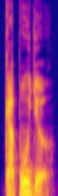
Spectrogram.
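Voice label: "CAPULLO", Spanish, male; mekanta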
